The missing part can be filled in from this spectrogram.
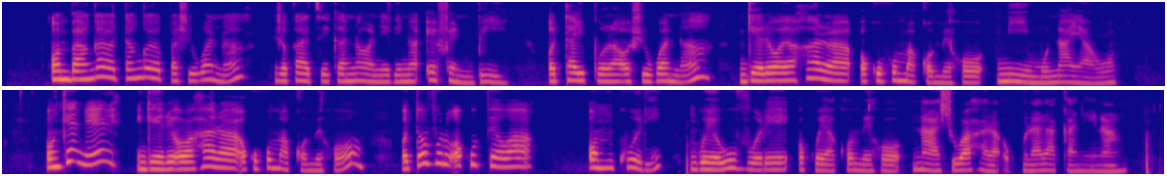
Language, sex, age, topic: Oshiwambo, female, 36-49, finance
